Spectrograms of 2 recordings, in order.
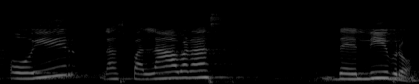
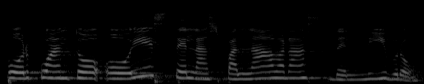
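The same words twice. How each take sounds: First: "Oír" drawn out and slow, each word weighted; stress on Oír. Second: Said in the usual way. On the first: Shown as a demonstration. Preacher repeating the verse so the church hears "Oír" weighted. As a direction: lean hard on "Oír las palabras".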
